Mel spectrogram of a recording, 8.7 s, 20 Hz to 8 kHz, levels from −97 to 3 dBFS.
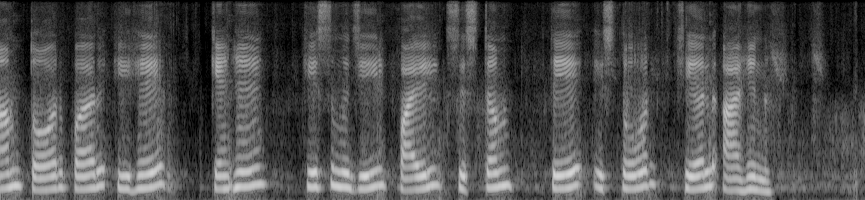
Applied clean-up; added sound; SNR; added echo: neural separator model SepFormer DNS4.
